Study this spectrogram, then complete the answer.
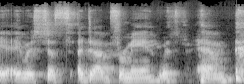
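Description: A woman with a normal speaking voice talks at a fairly slow pace and a fairly low pitch. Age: 20s. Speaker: reality TV contestant. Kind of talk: casual chat.

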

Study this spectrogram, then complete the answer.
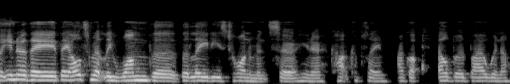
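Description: Hardly any pauses break up this very fast speech. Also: woman, fairly low pitch for a woman. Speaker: amateur Gaelic football player.

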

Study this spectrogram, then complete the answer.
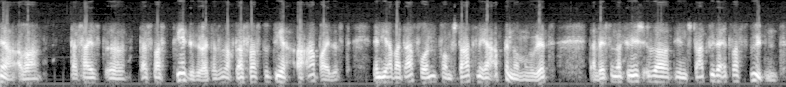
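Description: A fairly high-pitched man with a bright, sharp tone speaks at a fairly quick pace, with a dry, close sound and no echo. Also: ordinary pitch variation. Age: 40s. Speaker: caller. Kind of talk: phone-in opinion. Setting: phone call.

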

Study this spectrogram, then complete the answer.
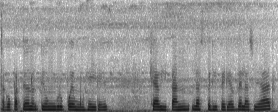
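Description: A woman talks at a medium pitch and moderate pace in a dark, mellow tone. Her intonation is monotone and flat, her loudness very even. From Colombia. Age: 20s. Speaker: feminist activist. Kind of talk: personal testimony.

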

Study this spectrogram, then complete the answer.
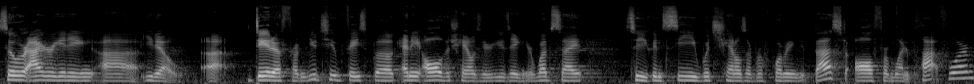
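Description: With an American accent, a woman talks at a fairly quick pace and medium pitch with fairly even intonation. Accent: American, non-British. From California. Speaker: marketing professional. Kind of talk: conference talk. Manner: hesitant, many fillers.

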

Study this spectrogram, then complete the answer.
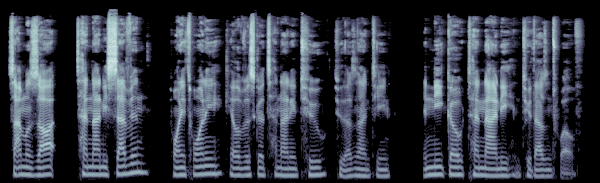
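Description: In a normal speaking voice, a man talks at a fairly quick pace with medium pitch and fairly even intonation, on a very clean recording with a silent background and a dry, close sound with no echo. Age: 20s. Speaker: intern producer. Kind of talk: quiz hosting.

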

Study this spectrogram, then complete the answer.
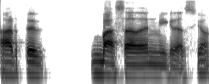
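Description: A man's intonation stays fairly even as he talks very slowly. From Mexico-US border, Ciudad Juárez and El Paso. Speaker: printmaker and art student. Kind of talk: interview. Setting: at home. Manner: halting, many fillers.

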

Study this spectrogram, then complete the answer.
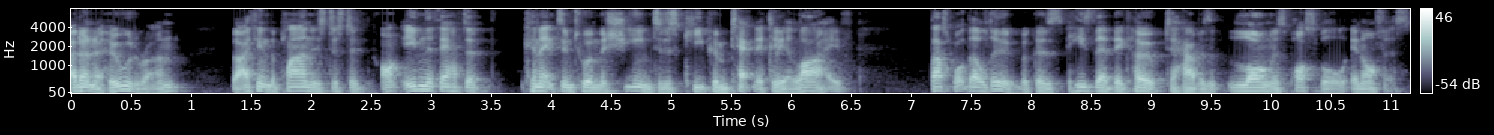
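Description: A man's very fast voice with a British accent, fairly low in pitch, with ordinary pitch variation. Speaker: political commentator. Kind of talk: casual chat.

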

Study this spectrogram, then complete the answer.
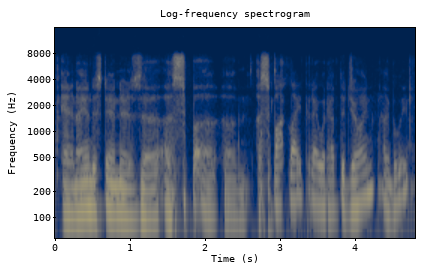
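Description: This man talks at a moderate pace with an American accent and a medium pitch. His voice is somewhat breathy, with ordinary variation in pitch. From US Northeast, Brooklyn. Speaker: actor. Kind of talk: interview.

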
